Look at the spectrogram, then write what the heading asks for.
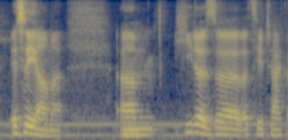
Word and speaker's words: Isayama: Is it Akiyama? I don't want to get his name wrong. Isayama.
